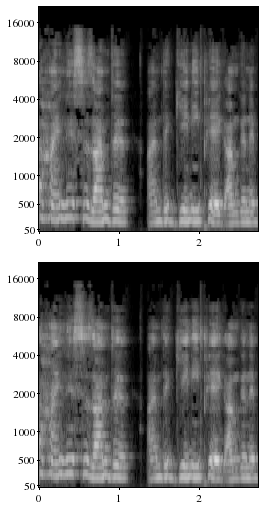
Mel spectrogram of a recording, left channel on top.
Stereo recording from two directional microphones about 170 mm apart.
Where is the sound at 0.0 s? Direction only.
35° left (ahead or behind).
